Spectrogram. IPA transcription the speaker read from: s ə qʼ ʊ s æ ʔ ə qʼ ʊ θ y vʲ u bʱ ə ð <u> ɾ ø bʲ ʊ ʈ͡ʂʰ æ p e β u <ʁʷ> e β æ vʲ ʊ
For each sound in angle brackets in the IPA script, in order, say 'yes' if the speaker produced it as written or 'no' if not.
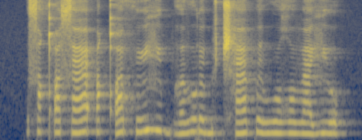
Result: yes, yes

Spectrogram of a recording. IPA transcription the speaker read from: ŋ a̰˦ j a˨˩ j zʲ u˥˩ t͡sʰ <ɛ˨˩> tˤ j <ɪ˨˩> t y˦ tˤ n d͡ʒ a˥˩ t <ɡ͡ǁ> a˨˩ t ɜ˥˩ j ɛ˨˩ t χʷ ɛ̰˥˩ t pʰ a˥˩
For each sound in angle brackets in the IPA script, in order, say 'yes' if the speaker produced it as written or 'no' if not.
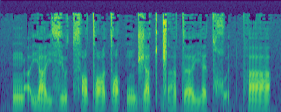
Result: yes, yes, yes

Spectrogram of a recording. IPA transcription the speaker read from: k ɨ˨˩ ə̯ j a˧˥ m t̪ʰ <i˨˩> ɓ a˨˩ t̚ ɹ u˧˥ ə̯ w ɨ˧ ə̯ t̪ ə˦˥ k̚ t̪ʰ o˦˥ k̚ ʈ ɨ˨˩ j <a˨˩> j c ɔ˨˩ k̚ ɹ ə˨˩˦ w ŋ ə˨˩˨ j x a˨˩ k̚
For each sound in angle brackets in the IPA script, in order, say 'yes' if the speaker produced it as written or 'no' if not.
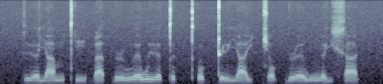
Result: yes, no

